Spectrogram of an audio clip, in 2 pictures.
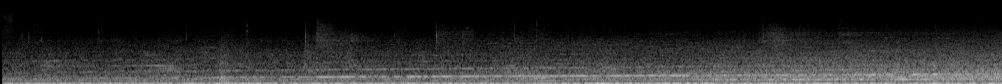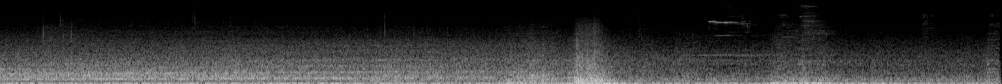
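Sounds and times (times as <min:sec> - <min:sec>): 
subway ambience: 0:00.0 - 0:20.0.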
